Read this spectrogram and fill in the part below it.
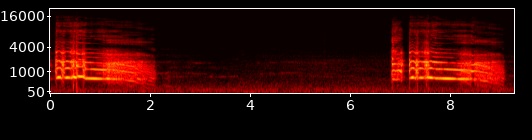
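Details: A rooster crows twice at dawn in the countryside, each crow a bright, harmonic cock-a-doodle-doo of about two seconds beginning with a clipped first syllable, the two crows about seven seconds apart with near-silence between.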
